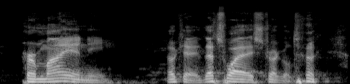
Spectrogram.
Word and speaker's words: Hermione: What is it? Hermione. No. Hermione.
